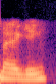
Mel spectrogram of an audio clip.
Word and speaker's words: Nagy: I keep hearing as one of the guys, Matt Nagy, spelled Nagy, but pronounced Nagy, back with Kansas City, that Bagonzi was there forever, that he's a candidate.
